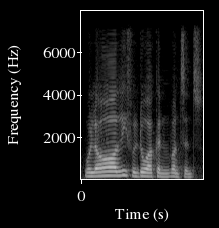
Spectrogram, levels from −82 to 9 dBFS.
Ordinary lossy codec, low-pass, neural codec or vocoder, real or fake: none; 7.2 kHz; codec, 16 kHz, 0.2 kbps, FocalCodec; fake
